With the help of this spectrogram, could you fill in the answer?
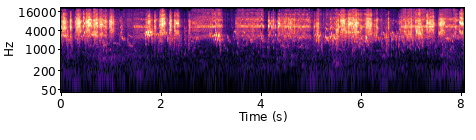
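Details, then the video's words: Breeding pairs of budgerigars, the Australian parrot, fill the air with dense, continuous high chatter: scratchy chirps and squawky warbles from many birds at once, with only brief pauses near the middle and end. "Budgies parrot chirping sounds"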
